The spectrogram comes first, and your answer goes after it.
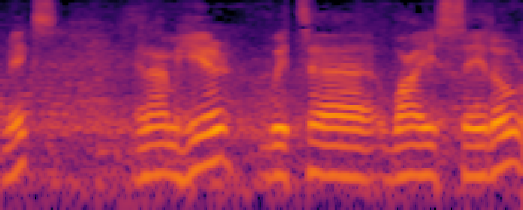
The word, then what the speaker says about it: Wai Seto: and I'm here with Y Seto, right? Yes. Is that how you say it?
